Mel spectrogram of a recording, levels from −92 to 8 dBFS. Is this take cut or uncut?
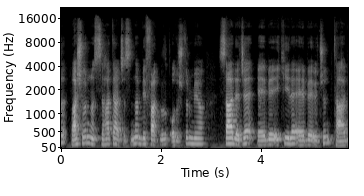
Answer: uncut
